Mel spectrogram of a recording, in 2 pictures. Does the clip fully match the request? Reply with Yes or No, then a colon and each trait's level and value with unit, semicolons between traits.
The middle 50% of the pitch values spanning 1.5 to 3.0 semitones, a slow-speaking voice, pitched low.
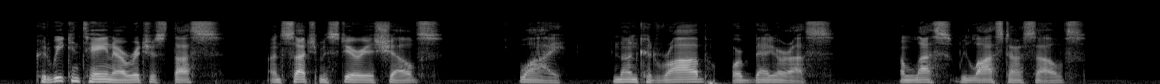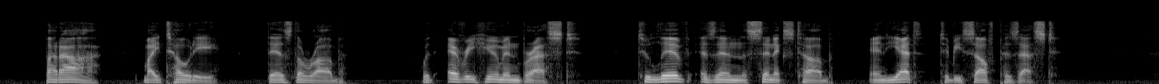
Yes: average, 2.7 semitones; slow, 115 wpm; low, 105 Hz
